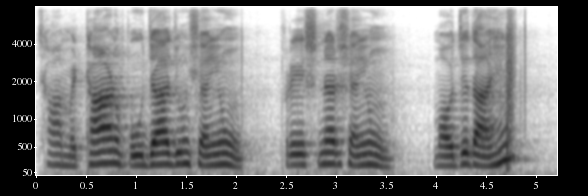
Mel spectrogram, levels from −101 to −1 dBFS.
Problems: none marked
